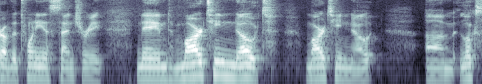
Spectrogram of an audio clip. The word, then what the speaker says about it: Martin Noth: the 20th century named Martin note Martin note um looks like it's pronounced Martin Noth but it's not because he's German so it's Martin note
